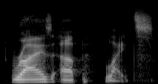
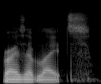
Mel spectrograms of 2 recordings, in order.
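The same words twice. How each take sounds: First: "Rise Up Lights" run together slowly so it sounds like "razor blades"; "Rise Up Lights" blended into "razor blades", Aussie style; Australian accent. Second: "Rise up lights" said slowly as three separate words; sounding out. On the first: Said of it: "It's like saying razor blades". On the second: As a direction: spell out "Rise up lights" word by word. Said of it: "say them all together". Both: Shown as a demonstration.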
